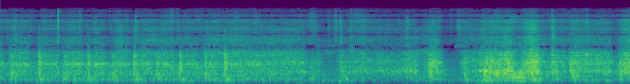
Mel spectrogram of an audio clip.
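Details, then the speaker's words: Penguin, sitting several years and just freed up, engine turned by hand out of gear: slow, uneven scraping and dry rubbing as rust under the magneto rotor drags on it; rotor should come off for cleaning; magneto rotor rubbing on rust. "Still rust making contact in there, and this rotor should come off and have everything cleaned out underneath it."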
